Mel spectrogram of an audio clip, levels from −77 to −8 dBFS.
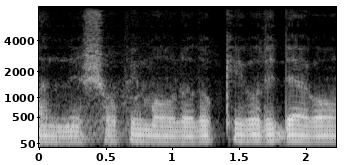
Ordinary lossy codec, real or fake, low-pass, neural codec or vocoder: none; fake; none; codec, 16 kHz, 0.4 kbps, LongCat-Audio-Codec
